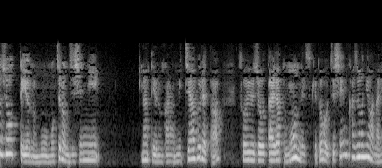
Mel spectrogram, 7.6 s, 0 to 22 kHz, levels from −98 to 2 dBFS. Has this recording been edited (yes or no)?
no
